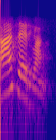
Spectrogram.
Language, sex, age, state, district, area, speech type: Tamil, female, 60+, Tamil Nadu, Erode, rural, conversation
